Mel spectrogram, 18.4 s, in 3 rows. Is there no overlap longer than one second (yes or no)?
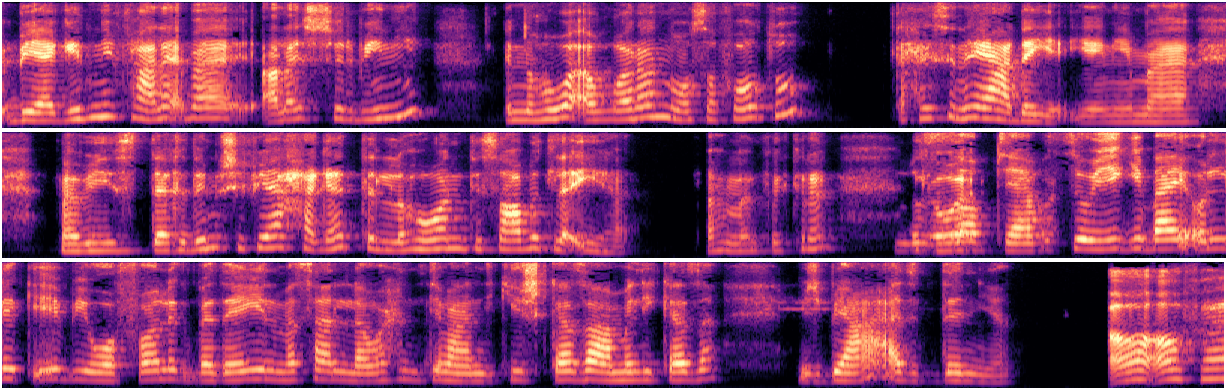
yes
